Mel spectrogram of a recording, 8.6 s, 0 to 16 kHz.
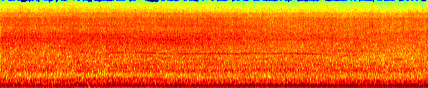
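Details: Aaron's new VW Beetle 1679cc single-port engine, Scat C25 cam, dual Empi ITC carbs, first fire-up at fast idle during 20-minute cam break-in; steady even fast idle, smooth low drone, no knocks or ticks. Normal running; carbs still need tuning.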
